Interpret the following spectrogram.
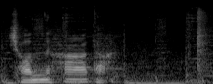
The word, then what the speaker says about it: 전하다: And we pronounce it as jeonhada.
